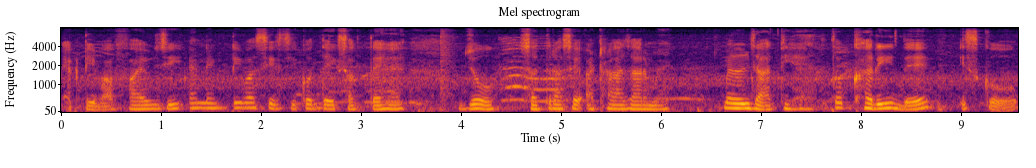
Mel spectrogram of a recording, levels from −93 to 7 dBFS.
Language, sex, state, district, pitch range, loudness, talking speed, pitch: Hindi, male, Gujarat, Gandhinagar, 135-165 Hz, -18 LUFS, 145 wpm, 145 Hz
